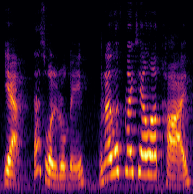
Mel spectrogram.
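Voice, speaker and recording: A woman's voice: mid-range voice, big pitch swings, moderate pace, fairly bright tone. A woman voicing a sly male fox general who talks in a casual, offhand way. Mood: scheming.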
